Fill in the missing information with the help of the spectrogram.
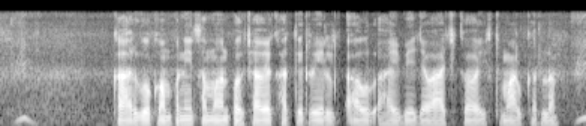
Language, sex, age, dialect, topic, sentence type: Bhojpuri, male, 18-24, Western, banking, statement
